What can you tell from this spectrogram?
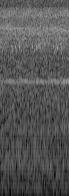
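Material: Nothing is struck.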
